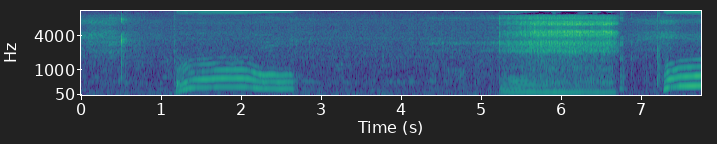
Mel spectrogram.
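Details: A pet dog gives two drawn-out, tonal howls with rich overtones. The first rises, holds, then slides gently downward. The second is a steadier, lower note. Quiet room hiss fills the pause between them.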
